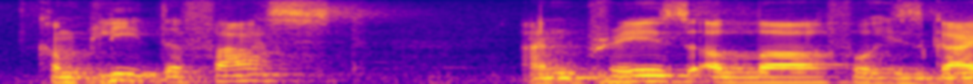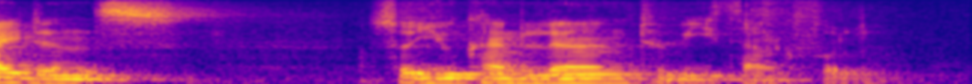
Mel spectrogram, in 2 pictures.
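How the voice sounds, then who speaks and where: A man's medium-pitched voice at a fairly slow pace, ordinary pitch variation, with noticeable background noise and audible room echo. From northern England, Blackburn. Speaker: religious scholar. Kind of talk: scripture translation reading.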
